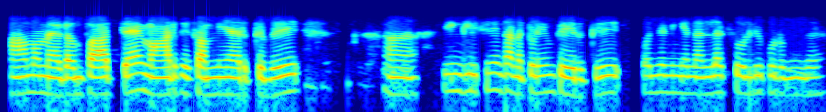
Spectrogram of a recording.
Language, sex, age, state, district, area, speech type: Tamil, female, 60+, Tamil Nadu, Thoothukudi, rural, conversation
